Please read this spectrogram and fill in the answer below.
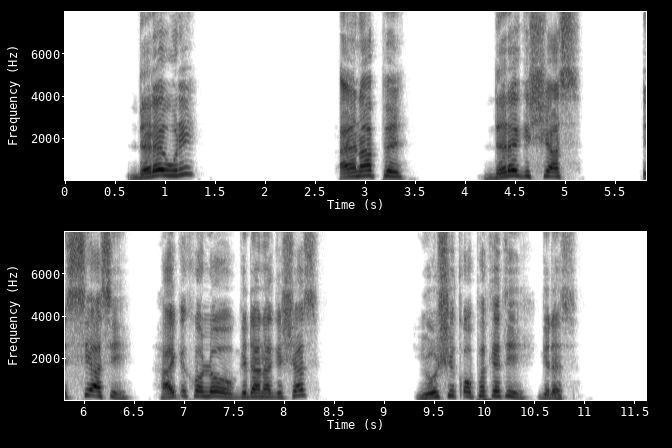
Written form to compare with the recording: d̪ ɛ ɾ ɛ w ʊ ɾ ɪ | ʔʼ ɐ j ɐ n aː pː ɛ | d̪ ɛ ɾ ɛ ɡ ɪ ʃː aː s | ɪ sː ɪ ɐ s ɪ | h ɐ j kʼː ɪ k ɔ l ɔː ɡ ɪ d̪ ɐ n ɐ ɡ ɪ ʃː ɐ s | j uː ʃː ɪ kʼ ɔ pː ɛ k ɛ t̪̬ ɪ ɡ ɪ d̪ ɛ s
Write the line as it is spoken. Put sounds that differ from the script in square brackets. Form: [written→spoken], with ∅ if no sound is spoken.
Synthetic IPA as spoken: d̪ ɛ ɾ ɛ w ʊ ɾ ɪ | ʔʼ ɐ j ɐ n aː pː ɛ | d̪ ɛ ɾ ɛ ɡ ɪ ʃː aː s | ɪ sː ɪ ɐ s ɪ | h ɐ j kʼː ɪ k ɔ l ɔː ɡ ɪ d̪ ɐ n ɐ ɡ ɪ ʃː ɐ s | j uː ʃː ɪ kʼ ɔ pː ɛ k ɛ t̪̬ ɪ ɡ ɪ d̪ ɛ s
